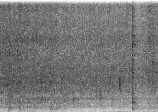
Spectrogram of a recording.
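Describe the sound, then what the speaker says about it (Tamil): Spices sizzle and crackle in hot oil for tomato rice, with a dense, even frying hiss and a few sharper pops and stirring scrapes. It is close and steady, with no talk. "இந்த மசாலா ஐட்டம் எல்லாத்தையும் அதில் போட்டுக்கலாம். நல்லா பொரியட்டும்."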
